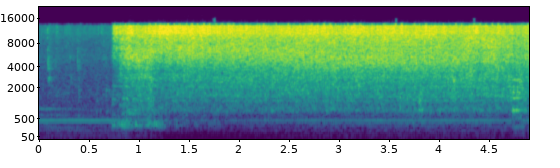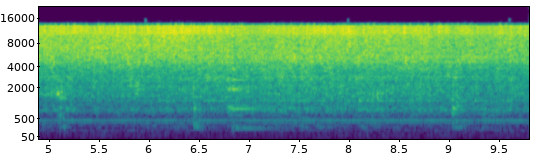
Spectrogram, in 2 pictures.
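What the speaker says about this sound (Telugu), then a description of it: "ఇప్పుడు ఆనియన్స్ అయితే వేసుకుంటున్నానండి" Onions tipped into hot oil with spices for Andhra-style chicken biryani, a sudden loud burst of sizzling that settles into a steady, close frying hiss with occasional stirring knocks.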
